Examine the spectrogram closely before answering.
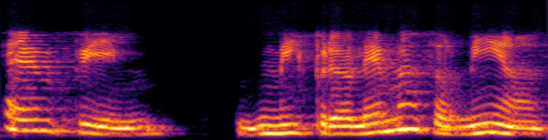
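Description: Lively intonation comes through in a Rioplatense accent. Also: woman. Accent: Argentine Spanish (rioplatense). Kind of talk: casual chat.

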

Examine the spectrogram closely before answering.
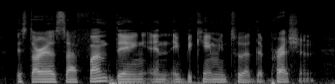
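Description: With a very clean recording and silent background, a man at medium pitch talks at a fairly quick pace in a bright, sharp tone. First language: not English. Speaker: author and radio sound engineer. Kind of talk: radio interview. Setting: studio.

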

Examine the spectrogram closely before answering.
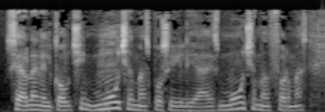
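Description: The man has a Colombian accent and a fairly high pitch. He speaks at a moderate pace over a quiet background. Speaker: aikido instructor. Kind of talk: interview.

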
